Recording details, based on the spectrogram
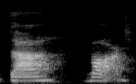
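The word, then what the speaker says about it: דבר: This word devar is 2 syllables. The last syllable is accented, and the changeable vowel in the pretonic is changeable.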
